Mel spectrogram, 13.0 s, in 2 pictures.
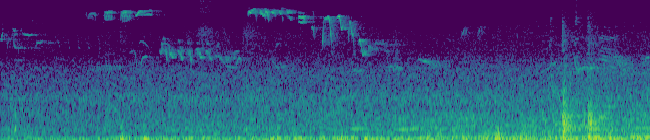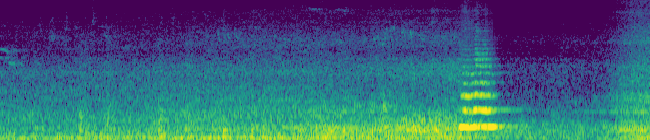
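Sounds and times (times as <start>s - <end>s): train engine and wheel rumble: 0.0s - 13.0s
train horn blast: 11.0s - 11.9s.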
